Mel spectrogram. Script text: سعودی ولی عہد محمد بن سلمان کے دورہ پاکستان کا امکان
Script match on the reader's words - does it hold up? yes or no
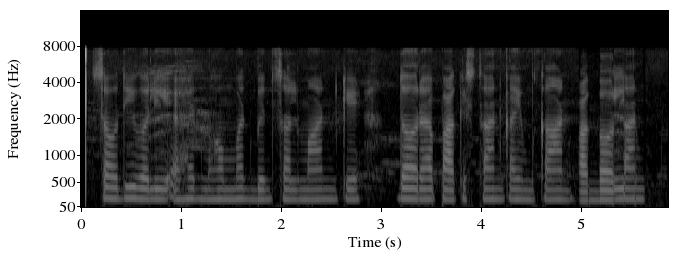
no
